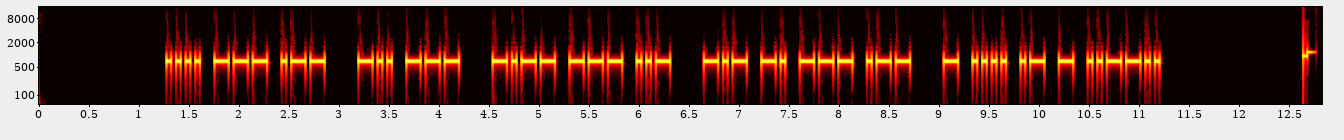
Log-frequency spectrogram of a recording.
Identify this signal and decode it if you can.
Morse code, heard as a keyed tone, about 25 wpm, 700 Hz. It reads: HOW DO YOU KNOW THAT?
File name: practice / 25wpm / Sentences with 4-Word Phrases - 25wpm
